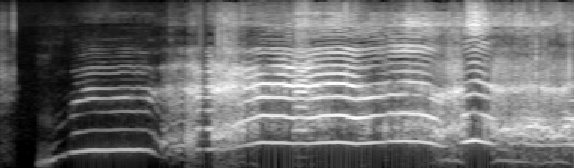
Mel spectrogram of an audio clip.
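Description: A voice imitates seven startled creatures screeching: a short rising shriek, then a loud, harsh, sustained screech that wavers for several seconds, uninterrupted, with no talking.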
